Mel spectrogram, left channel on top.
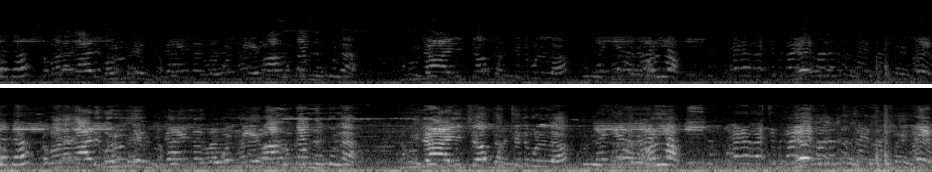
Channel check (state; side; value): quieter; left; 21.9 dB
